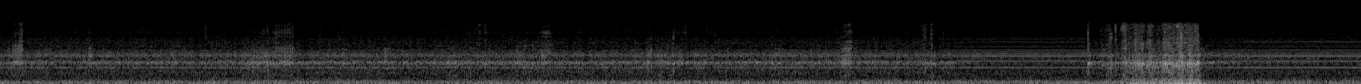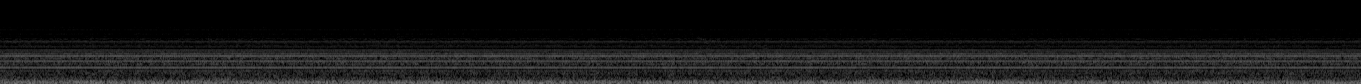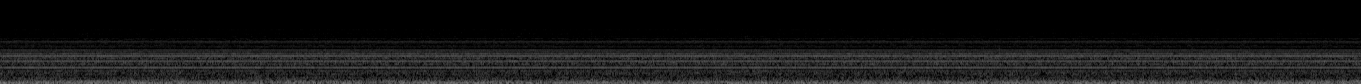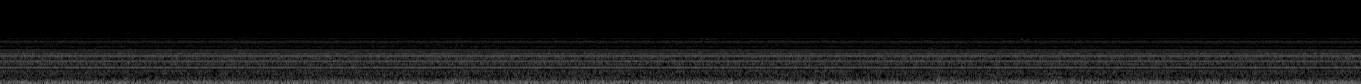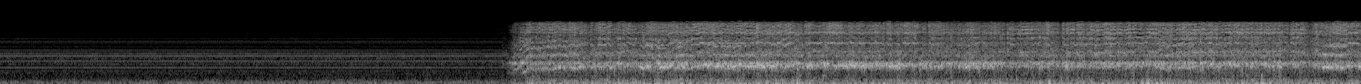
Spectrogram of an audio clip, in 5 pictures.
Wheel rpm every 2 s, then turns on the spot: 20, 10, 20, 20, 10, 10, 10, 0, 0, 0, 0, 0, 0, 0, 0, 0, 0, 0, 0, 0, 0, 0, 0, 0, 0, 0, 0, 0, 0, 10, 190, 230, 230, 230.
10-14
